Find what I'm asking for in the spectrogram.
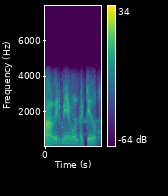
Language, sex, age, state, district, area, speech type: Malayalam, male, 45-60, Kerala, Wayanad, rural, conversation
